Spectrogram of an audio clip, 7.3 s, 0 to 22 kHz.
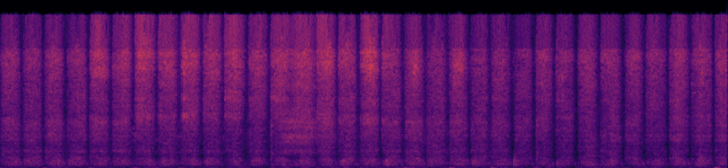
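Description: Guitar frets being rubbed with 600 grit abrasive in steady back-and-forth strokes, a continuous rhythmic scratchy rasp close by, with no talking.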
